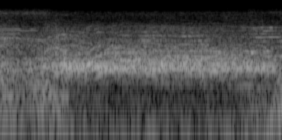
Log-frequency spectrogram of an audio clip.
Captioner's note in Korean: 환호성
